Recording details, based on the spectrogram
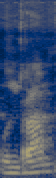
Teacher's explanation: seolah-olah ada muncul bunyi D di antara bunyi N dan bunyi R, ya, di pemisahan suku kata antara un dan ram.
